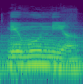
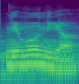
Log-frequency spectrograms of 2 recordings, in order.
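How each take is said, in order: No difference in how they are said.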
